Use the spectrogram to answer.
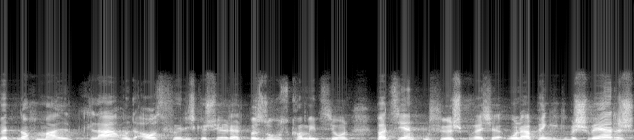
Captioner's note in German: none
